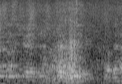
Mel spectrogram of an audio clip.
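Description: Indistinct talking of people in the room, with a short scraping, clattering sound a little over a second in.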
